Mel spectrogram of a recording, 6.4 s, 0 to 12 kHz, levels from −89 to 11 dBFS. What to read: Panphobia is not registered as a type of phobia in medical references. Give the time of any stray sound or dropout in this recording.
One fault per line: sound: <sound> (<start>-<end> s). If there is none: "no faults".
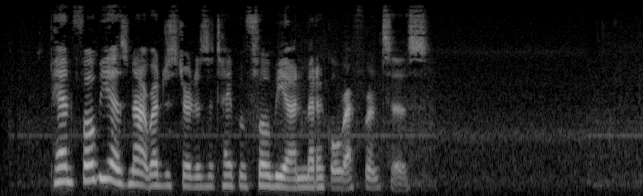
no faults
